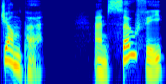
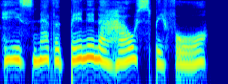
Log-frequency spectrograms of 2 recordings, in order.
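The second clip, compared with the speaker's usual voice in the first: higher pitch, plain delivery; 7 semitones higher than usual. Narrator voicing a character explaining someone to the Queen, quietly. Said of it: "Sophie told the Queen quietly".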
